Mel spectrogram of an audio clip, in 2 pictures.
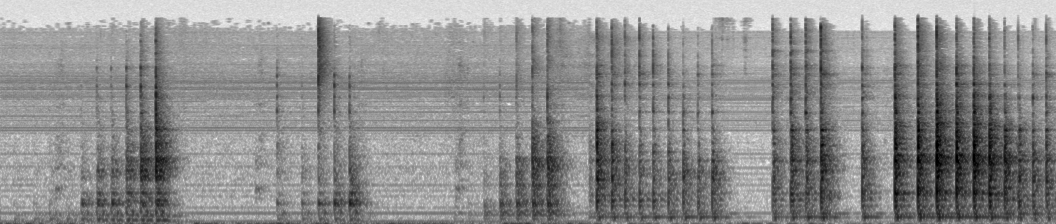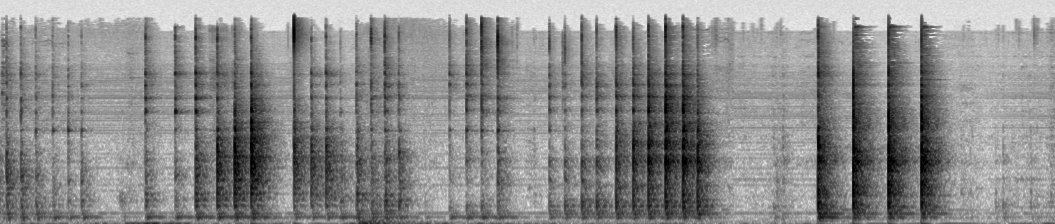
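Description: A hammer tapping quickly and lightly along a metal inlay strip set into a wooden staff, seating it into its groove. The taps come in runs of many quick blows with short pauses between them.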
